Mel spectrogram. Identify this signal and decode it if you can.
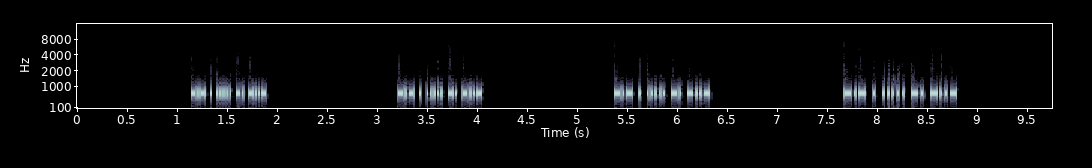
Morse code, heard as a keyed tone, about 62 wpm, 700 Hz. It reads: KE5NX KE5NX KE5NX KE5NX
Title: Speed Racing - USA 2x2 Call Signs 50wpm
